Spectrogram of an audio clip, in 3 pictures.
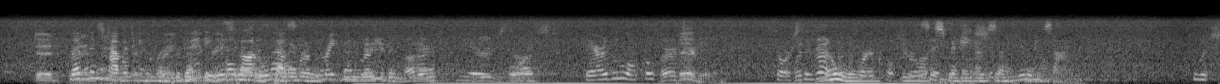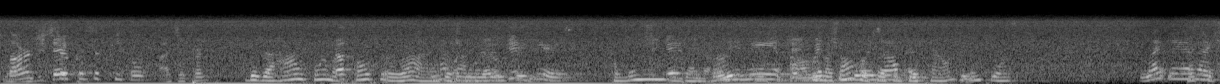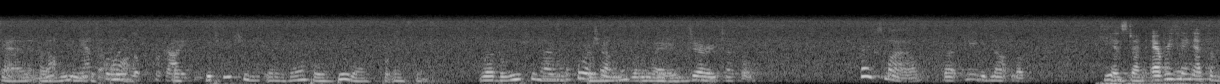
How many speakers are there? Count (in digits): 6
